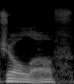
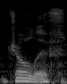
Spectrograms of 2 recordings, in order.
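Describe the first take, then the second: First: The second syllable has an 'o' sound. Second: The second syllable has an 'i' sound. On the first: The speaker calls it wrong. "not Joloff" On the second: The speaker calls it right. "Joliffe, not Joloff"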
